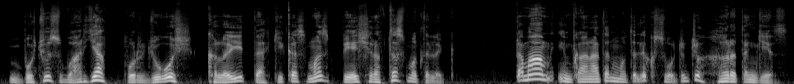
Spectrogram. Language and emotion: Kashmiri, happy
